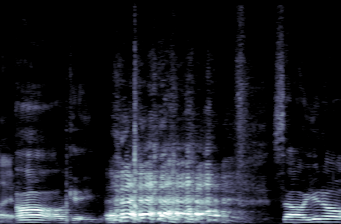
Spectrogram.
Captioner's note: laughs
